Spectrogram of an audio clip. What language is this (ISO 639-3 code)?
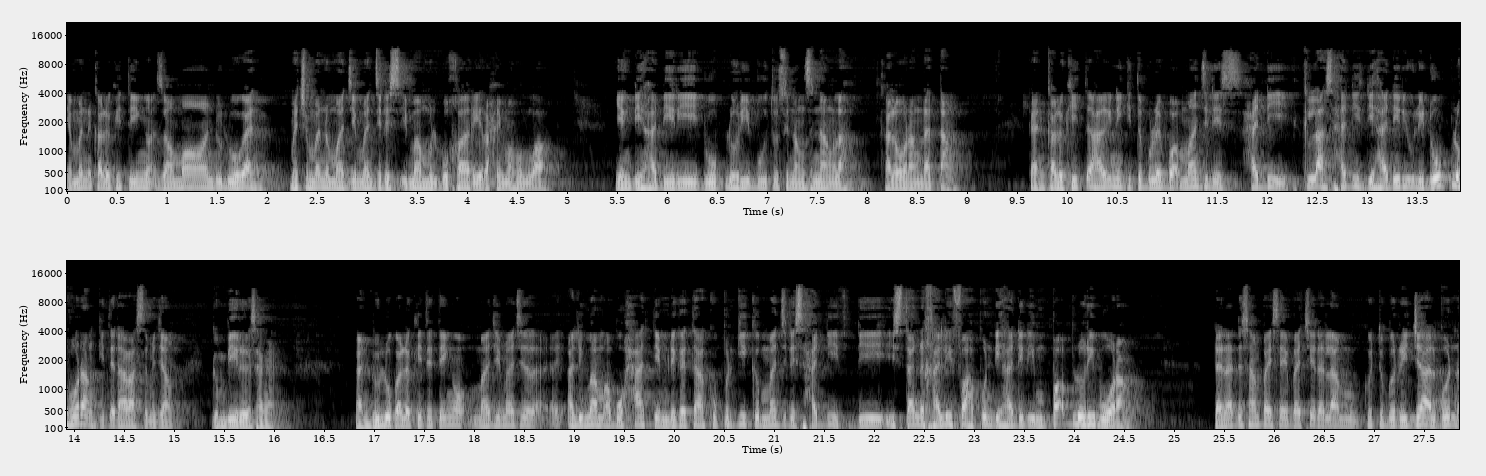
msa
